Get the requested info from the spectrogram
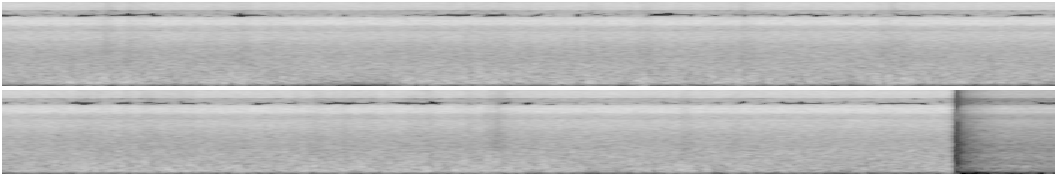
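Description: Steady rush of whitewater tumbling over the rocks of a stream below a waterfall. It cuts off abruptly near the end, and a quieter rush of water follows.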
